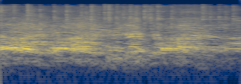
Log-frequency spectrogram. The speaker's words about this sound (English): Soon after the protesters began shouting, the mayor walked away from the podium and stopped the news conference.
